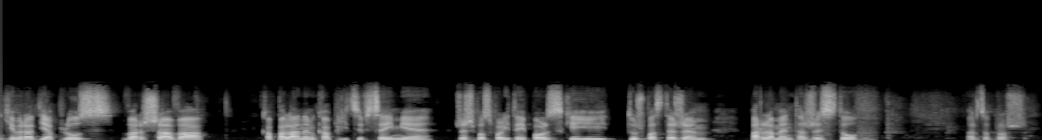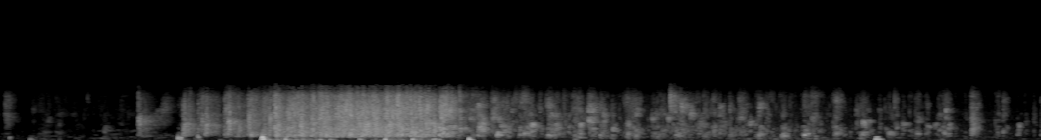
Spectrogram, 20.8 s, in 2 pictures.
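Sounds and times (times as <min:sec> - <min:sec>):
speech: 0:00.0 - 0:08.9, 0:09.6 - 0:10.4, 0:12.2 - 0:13.4
audience applause: 0:12.2 - 0:20.8.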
